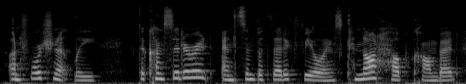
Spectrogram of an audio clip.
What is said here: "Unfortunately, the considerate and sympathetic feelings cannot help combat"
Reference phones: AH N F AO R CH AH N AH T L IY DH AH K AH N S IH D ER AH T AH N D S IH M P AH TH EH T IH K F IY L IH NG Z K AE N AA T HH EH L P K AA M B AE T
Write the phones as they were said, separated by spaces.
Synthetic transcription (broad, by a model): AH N F AO R CH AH N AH T L IY DH AH K AH N S IH D ER AH T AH N S IH M P AH TH EH T IH K F IY L IH NG Z K AE N AA T HH EH L P K AA M B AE T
